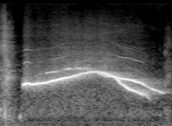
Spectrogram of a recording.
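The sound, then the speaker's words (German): A single sustained whistle rises slowly in pitch, holds, then glides down again, clear, lasting about two seconds with a brief breathy sound just before it starts. “Dann schweben sie und müssen haushalten mit der Stickluft, verlieren den Boden unter den Füßen, fühlen Schwindel und pfeifen.”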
